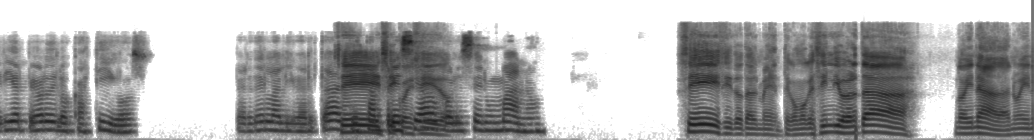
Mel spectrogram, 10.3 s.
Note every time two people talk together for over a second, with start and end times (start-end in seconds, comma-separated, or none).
3.4-4.6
